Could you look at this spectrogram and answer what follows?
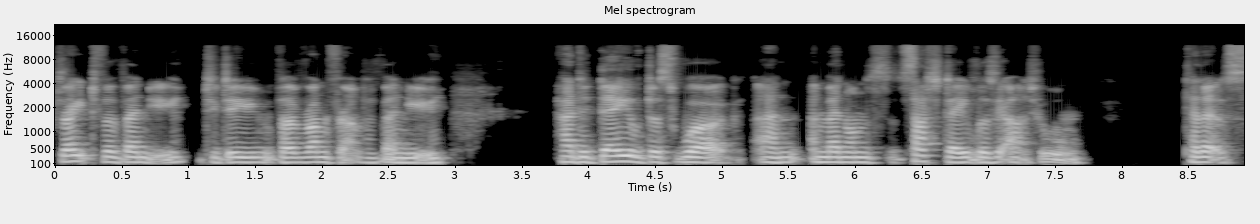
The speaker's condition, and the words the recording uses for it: Stuttering. Like when I'm in the zone at work or in certain settings, my stammer is absolutely fine.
